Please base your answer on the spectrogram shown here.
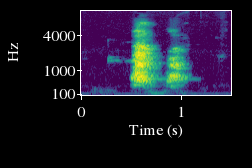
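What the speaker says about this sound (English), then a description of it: "He's at the bottom of the stairs barking." A dog at the bottom of a staircase gives two quick, close barks, the first louder than the second, against an otherwise quiet indoor room with a faint steady hum.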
